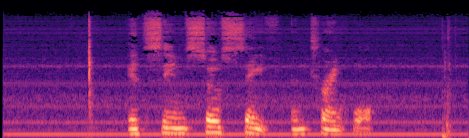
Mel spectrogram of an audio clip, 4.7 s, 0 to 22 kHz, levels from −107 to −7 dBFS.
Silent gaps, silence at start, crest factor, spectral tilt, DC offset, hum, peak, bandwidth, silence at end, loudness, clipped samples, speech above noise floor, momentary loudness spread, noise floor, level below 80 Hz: none; 0.05 s; 18 dB; -6 dB/octave; under 0.1%; none; -8 dBFS; 15 kHz; 0 s; -26 LUFS; under 0.1%; 19 dB; 23 LU; -43 dBFS; -54 dBFS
